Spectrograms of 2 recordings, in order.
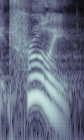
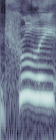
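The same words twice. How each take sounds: First: Said in the usual way. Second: "truly" lifted high and stressed; emphatic truly. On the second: Shown as a demonstration. Preacher echoing Jesus' double "truly", first one stressed high. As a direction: lean hard on the first "truly". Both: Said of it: "two words of emphasis".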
